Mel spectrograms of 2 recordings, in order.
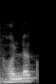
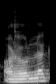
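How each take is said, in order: First: The first consonant is a hard stop. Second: The first consonant is a flapped sound. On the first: The speaker calls it right. "ढोलक होती है" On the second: The speaker calls it wrong. "अढ़ोलक नहीं होती है बच्चों"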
